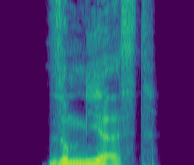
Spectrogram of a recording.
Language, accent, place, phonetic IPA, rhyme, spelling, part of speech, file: German, Germany, Berlin, [zʊˈmiːɐ̯st], -iːɐ̯st, summierst, verb, De-summierst.ogg
- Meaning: second-person singular present of summieren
